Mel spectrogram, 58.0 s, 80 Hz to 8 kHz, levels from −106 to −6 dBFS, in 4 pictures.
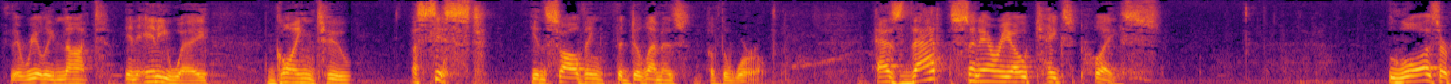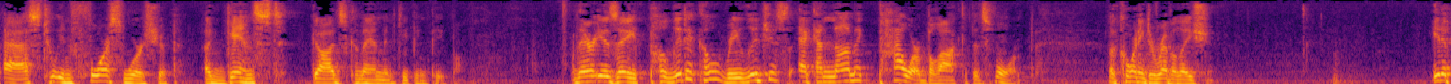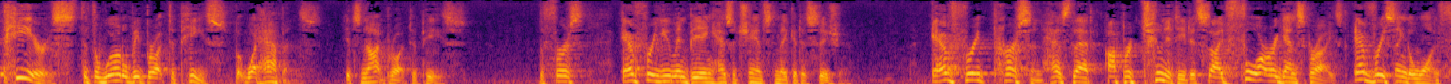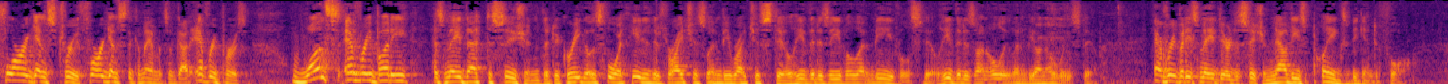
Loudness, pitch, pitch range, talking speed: -26 LUFS, 150 Hz, 130-180 Hz, 155 wpm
